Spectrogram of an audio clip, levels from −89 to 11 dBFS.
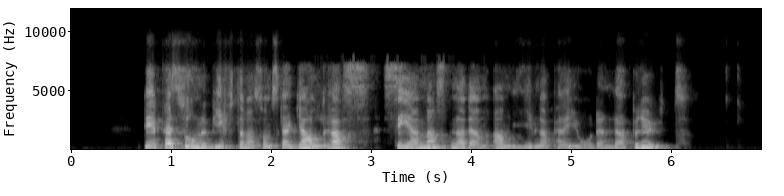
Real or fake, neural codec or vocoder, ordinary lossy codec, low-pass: fake; codec, 16 kHz, 6 kbps, DAC; Opus, 32 kbps; 7.2 kHz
